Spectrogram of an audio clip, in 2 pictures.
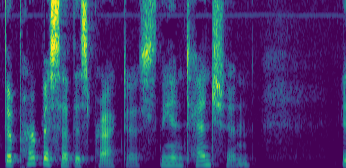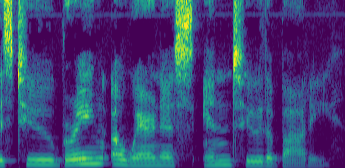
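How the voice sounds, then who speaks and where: A woman guiding a meditation as an instructor, speaking gently and without hurry, leaving long pauses. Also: fairly low pitch. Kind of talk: guided body scan meditation.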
